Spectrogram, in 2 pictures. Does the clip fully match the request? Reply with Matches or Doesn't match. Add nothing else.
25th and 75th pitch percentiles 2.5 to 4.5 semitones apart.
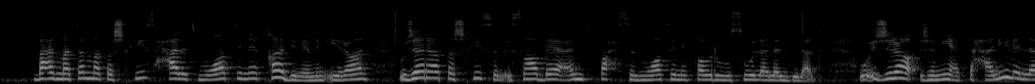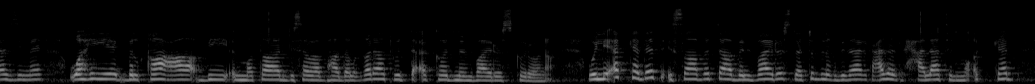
Matches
